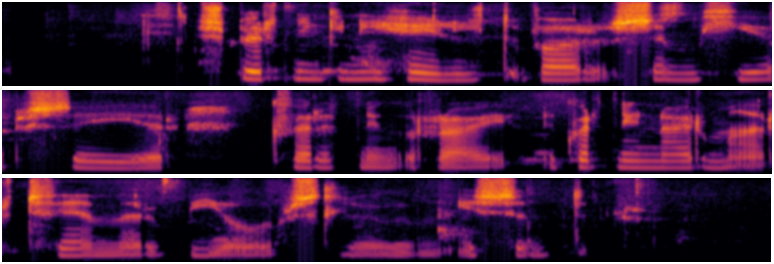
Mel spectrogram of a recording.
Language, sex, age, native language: Icelandic, female, 18-19, Icelandic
